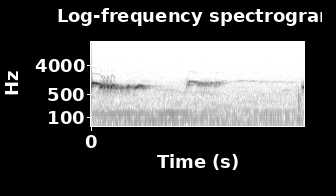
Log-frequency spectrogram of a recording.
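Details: Zebra dove of local stock singing a lure song in ngayer kerot nutut style to rouse other doves. A loud, trilling coo fades into a long flat tone, then a softer, even coo follows.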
